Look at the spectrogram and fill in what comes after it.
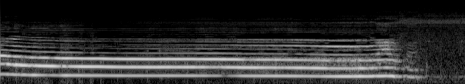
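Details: Siberian Husky 'talking', its howl likened to 'I love you': a long, steady, strongly harmonic tone held about four seconds with a slight downward drift, then a brief drop and fade.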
